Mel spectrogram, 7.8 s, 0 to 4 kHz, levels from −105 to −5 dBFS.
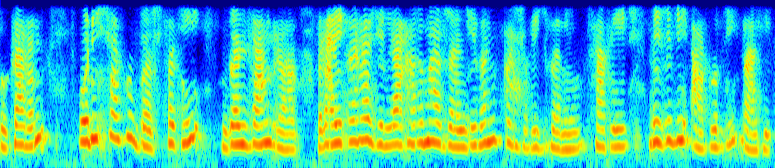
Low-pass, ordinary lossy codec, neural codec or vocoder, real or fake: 3.6 kHz; none; codec, 16 kHz, 1 kbps, FreqCodec, smaller model; fake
